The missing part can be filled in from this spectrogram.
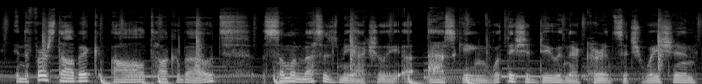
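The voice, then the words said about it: Voice sounds unwell, slightly off. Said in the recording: “Plus, I had COVID this past week. You might be able to tell in my voice”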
